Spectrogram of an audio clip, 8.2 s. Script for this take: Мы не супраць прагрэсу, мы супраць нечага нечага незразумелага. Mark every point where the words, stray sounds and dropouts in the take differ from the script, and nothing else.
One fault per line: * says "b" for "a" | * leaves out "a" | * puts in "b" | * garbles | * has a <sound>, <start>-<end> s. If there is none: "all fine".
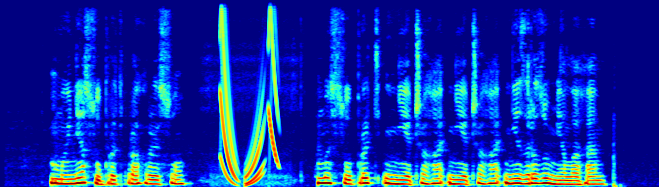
* has a chirp, 2.8-3.5 s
